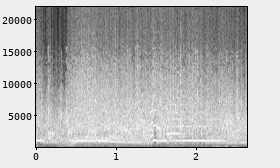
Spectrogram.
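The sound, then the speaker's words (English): A crowd cheers and shouts at the finish line of a timed race, with some clapping mixed in. The sound is loud and sustained and runs unbroken through the whole stretch. “Here all the CIA people cheering, all the crowd clapping.”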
